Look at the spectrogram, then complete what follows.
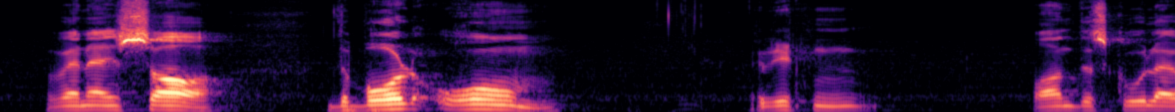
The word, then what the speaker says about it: Om: very, very important Ucharan, Om, which consists of 3 syllables, A-U-M, as you all know.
